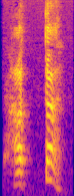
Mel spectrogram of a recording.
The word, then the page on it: ata: Xyzyl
